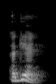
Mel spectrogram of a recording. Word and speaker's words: again: About, around, again. The a sound that you read is actually pronounced as an sound, the schwa.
